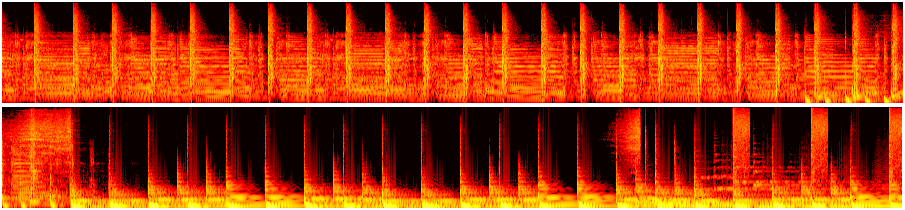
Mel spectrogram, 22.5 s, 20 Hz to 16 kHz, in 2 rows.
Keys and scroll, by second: 2.4 2, 2.6 Return, 7.9 g, 9.0 shift+a, 9.8 e, 10.1 m, 10.3 i, 12.9 2, 13.1 Return, 14.8 alt+a.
